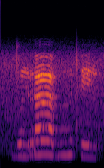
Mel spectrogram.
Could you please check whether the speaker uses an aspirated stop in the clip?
yes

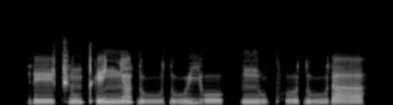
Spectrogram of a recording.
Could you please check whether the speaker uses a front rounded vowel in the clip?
no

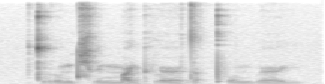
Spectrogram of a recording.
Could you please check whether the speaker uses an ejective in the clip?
no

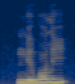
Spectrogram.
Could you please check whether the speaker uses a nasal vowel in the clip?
no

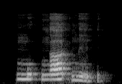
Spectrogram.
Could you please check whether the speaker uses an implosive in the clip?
no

